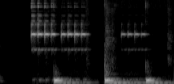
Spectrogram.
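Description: An iPhone alarm rings on its own, a bright electronic melody of bell-like tones over a bouncy low beat, repeating in short phrases roughly every half second.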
